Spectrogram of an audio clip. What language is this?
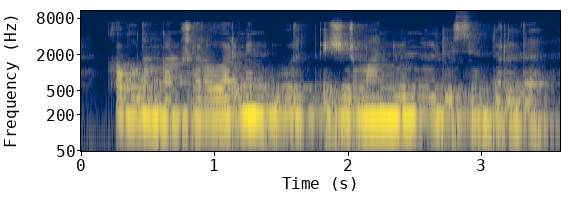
Kazakh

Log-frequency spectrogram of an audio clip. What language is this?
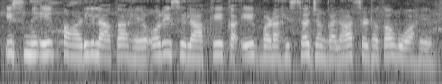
Urdu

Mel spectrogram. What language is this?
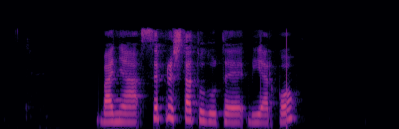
Basque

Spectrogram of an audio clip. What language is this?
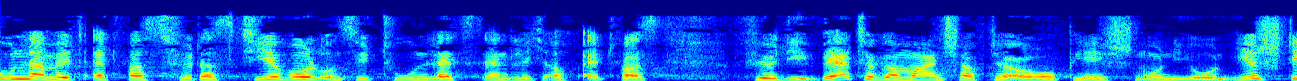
German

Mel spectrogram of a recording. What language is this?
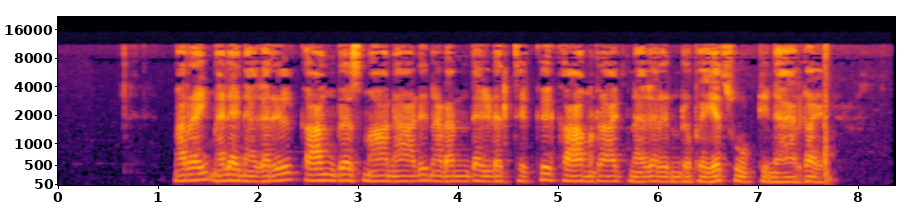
Tamil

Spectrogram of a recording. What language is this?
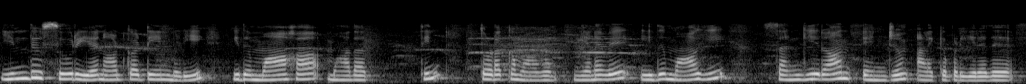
Tamil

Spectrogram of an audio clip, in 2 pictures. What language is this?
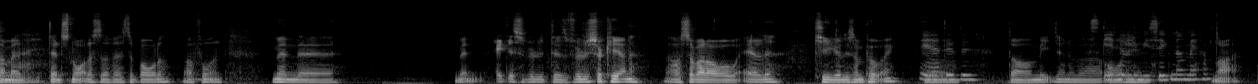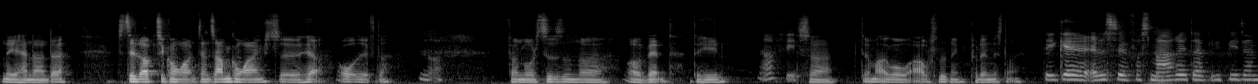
Danish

